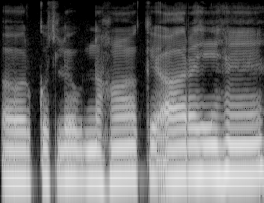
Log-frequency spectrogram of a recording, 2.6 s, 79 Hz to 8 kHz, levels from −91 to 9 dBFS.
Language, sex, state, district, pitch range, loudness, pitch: Hindi, male, Delhi, New Delhi, 135-145 Hz, -11 LUFS, 140 Hz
